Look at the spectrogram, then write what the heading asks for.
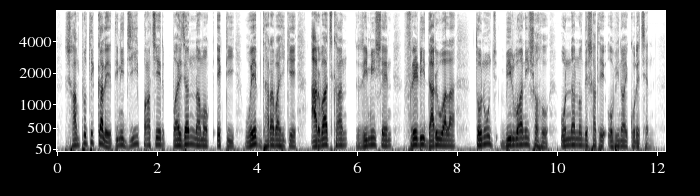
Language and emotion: Bengali, neutral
